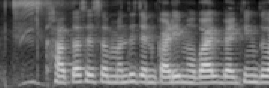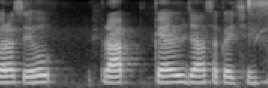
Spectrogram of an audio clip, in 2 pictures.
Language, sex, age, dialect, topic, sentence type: Magahi, female, 25-30, Western, banking, statement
